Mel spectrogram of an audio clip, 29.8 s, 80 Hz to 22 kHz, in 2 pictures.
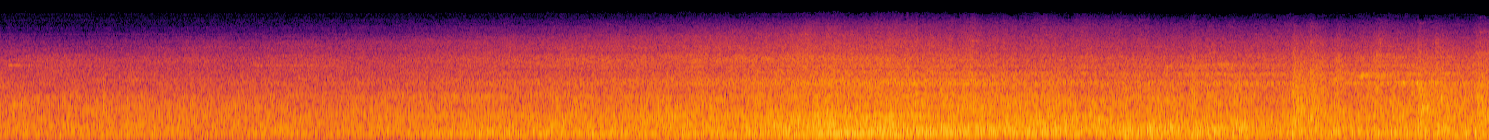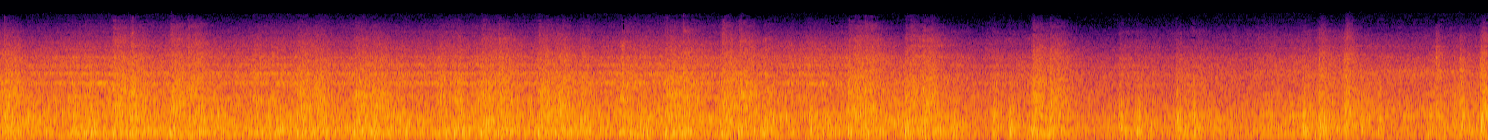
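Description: EF65 electric locomotive hauling a rake of unpowered E6 series Shinkansen cars past on conventional track. The rumble swells to its loudest about eight seconds in as the locomotive goes by, then the cars' wheels click rhythmically over the rail joints as the rake rolls past.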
